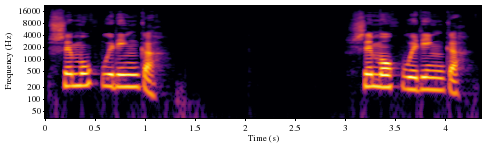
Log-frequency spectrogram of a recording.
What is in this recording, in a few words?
"semohwetenkv", Muscogee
